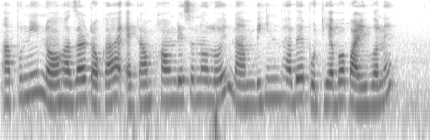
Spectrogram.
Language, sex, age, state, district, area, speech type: Assamese, female, 30-45, Assam, Sonitpur, rural, read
